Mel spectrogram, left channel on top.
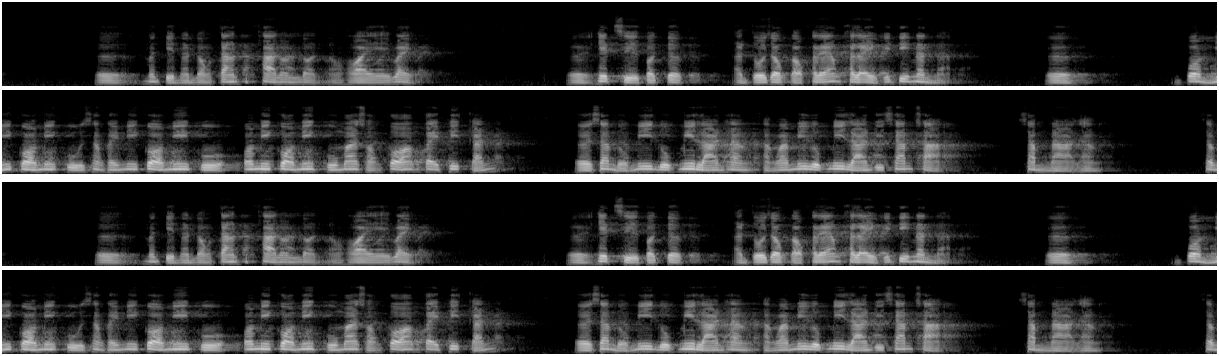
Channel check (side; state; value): both; identical; correlation 1.00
